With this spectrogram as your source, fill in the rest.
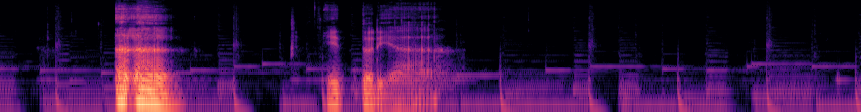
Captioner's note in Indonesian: berdehem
